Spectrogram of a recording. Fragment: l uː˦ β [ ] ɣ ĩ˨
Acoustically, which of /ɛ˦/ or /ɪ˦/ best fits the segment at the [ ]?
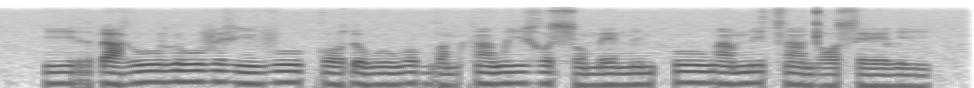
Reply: ɪ˦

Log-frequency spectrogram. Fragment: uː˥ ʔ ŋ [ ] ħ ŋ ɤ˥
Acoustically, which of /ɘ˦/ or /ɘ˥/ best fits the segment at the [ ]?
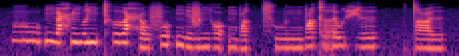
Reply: ɘ˦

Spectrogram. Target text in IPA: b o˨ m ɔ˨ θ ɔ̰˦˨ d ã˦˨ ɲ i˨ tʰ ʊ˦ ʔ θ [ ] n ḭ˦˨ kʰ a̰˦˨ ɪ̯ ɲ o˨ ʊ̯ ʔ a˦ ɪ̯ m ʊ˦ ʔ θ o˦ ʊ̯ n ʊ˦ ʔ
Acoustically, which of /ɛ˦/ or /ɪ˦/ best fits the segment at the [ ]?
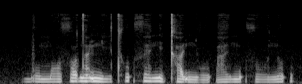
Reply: ɛ˦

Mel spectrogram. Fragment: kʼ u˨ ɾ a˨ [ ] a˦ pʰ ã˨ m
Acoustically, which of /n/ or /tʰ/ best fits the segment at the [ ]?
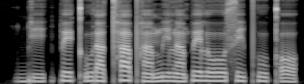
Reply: tʰ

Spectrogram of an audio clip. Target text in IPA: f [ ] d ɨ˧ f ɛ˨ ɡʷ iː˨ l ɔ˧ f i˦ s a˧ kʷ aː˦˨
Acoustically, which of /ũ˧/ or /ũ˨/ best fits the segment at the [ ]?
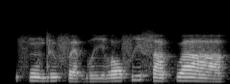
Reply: ũ˧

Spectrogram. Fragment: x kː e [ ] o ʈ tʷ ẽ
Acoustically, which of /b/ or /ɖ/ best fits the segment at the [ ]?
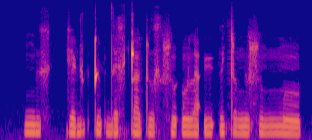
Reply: ɖ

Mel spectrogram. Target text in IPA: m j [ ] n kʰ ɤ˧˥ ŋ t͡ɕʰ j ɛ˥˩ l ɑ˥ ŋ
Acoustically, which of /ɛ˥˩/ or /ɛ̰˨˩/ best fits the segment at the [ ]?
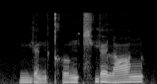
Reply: ɛ̰˨˩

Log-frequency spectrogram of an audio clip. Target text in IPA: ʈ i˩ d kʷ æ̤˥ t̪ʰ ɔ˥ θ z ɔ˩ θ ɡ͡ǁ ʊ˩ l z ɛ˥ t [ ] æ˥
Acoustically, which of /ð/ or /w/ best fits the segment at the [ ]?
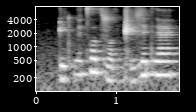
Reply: ð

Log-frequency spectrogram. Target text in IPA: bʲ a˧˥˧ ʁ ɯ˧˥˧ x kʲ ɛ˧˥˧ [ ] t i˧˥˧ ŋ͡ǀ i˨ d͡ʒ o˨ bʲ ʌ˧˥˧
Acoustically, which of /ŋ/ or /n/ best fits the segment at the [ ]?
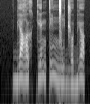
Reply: ŋ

